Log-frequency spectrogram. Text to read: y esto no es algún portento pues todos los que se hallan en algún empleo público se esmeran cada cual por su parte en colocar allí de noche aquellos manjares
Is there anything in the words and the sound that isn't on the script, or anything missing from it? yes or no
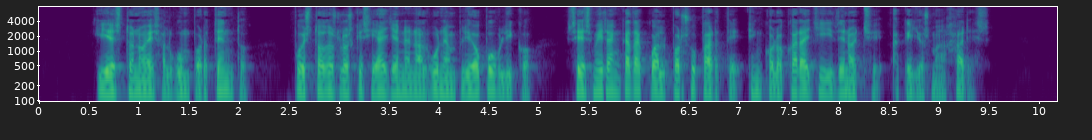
no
